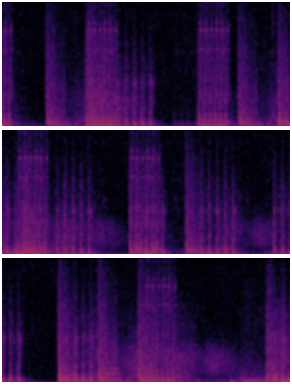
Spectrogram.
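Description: Sustained bursts of machine gun fire in the Close Combat WWII strategy game, rapid rattling volleys repeating in short clusters with brief pauses between, loud and dense throughout.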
